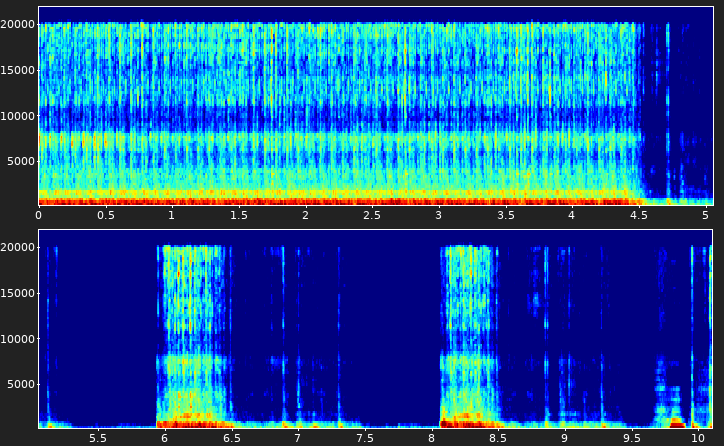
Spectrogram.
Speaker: i don't know if you guys hear that tapping noise do you know how they say not to put metal bobbins in your sewing machine i have a metal bobbin in my sewing machine and that's what's making that clicking noise in there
